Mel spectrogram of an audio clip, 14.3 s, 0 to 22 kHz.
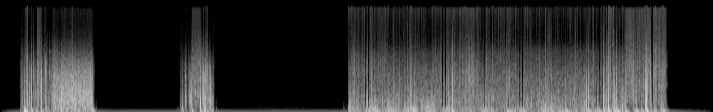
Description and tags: Vanha levysoitin, neula rahisee vinyylilevyllä / Old record player, needle rasping on vinyl. 3 x.
Neula lasketaan äänilevylle, rasahdus, neula liukuu, lyhyt rahina. Neula jumiutuu, levy pyörii paikallaan. Lähiääni. 3 x.
Äänitetty / Rec: Analoginen nauha / Analog tape
Paikka/Place: Yle / Finland / Tehostearkisto / Soundfx archive
Aika/Date: 1980-luku / 1980s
